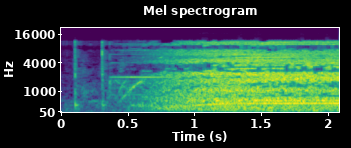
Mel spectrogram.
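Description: Bosch GAS 18V-1 cordless car vacuum cleaner switching on with two sharp button clicks, then its motor whirring up and settling into a steady, fairly quiet hum.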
